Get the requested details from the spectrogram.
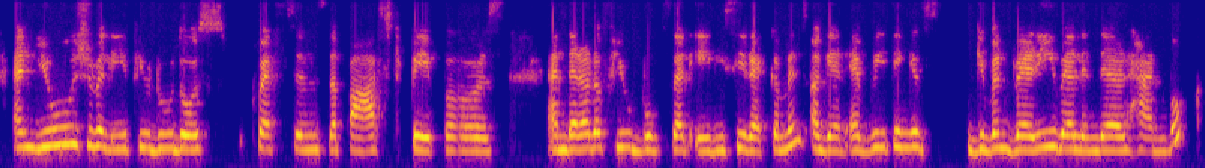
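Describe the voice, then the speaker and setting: Somewhat breathy and fairly high-pitched, a woman with an Indian accent speaks at a moderate pace with fairly even intonation and very even loudness. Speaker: dentist, oral pathologist. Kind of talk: interview answer.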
